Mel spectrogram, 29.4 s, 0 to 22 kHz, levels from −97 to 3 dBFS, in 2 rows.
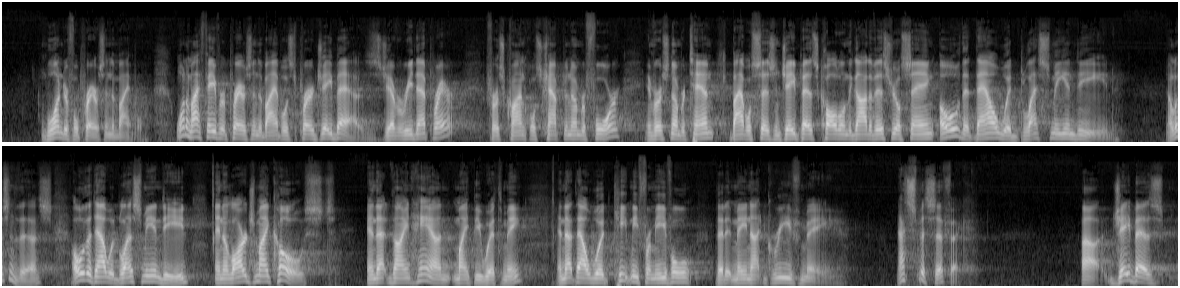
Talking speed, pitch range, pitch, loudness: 190 wpm, 115-135 Hz, 125 Hz, -23 LUFS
